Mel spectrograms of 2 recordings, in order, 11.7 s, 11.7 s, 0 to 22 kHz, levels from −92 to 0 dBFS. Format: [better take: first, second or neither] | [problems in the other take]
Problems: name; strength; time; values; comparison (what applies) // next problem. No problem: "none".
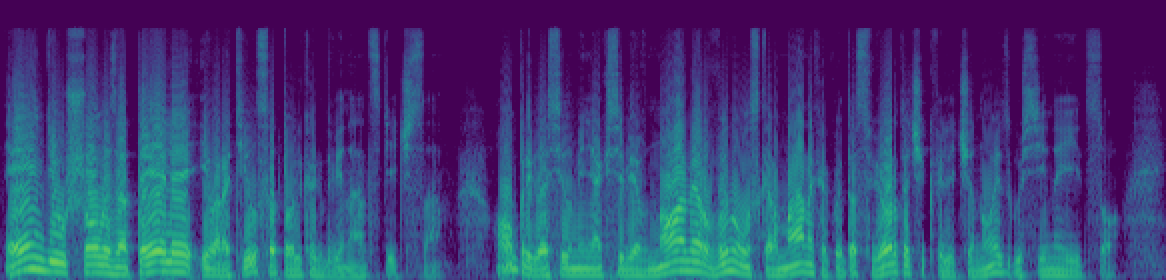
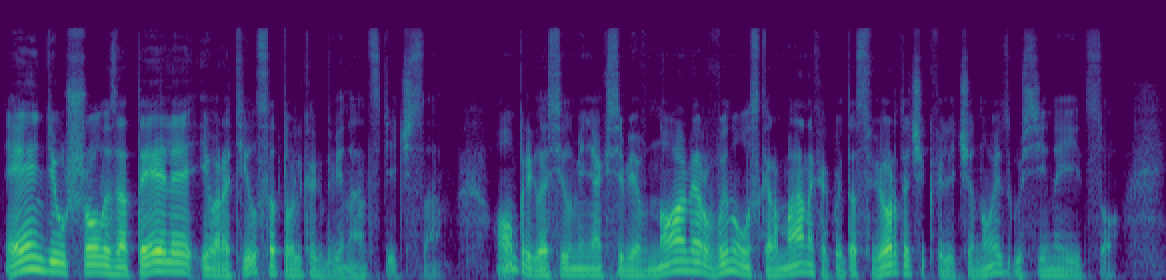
second | distortion; heavy; 9% of the sound clipped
